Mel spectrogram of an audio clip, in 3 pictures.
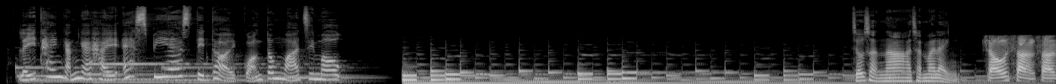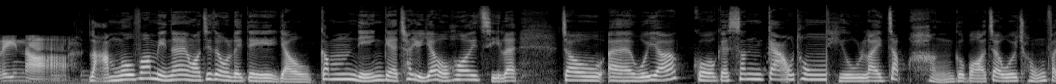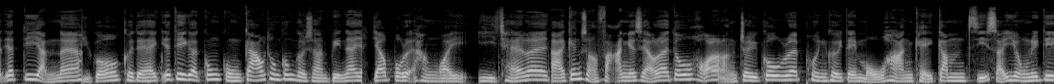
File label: cantonese; 南澳政府嚴打孌童犯人; 南澳政府為了針對一些多次犯上孌童行為的犯人而加重他們的刑罰，究竟刑罰有多重呢？; SBS Chinese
